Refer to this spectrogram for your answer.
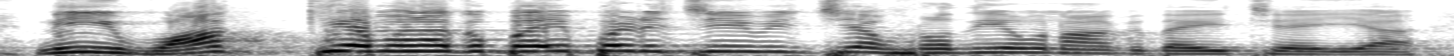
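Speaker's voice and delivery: high, loud, drawn-out pleading prayer; fervent prayer. Acted. Preacher voicing David's prayer, loud and high. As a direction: cry out to God for an undivided heart.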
